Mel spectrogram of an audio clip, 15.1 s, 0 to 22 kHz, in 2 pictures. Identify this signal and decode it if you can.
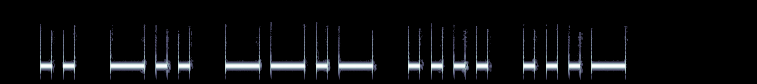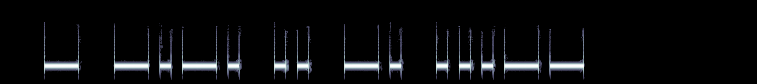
Morse code, heard as a keyed tone, about 10 wpm, 800 Hz. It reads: IDQHV TCIN3
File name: LEZIONI / 5 LBVC / 5 LBVC 10wpm 2349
